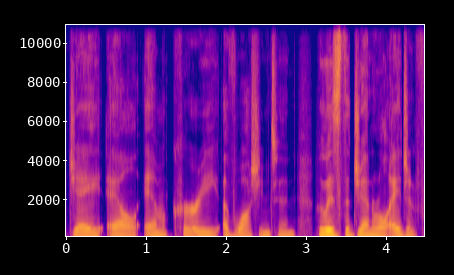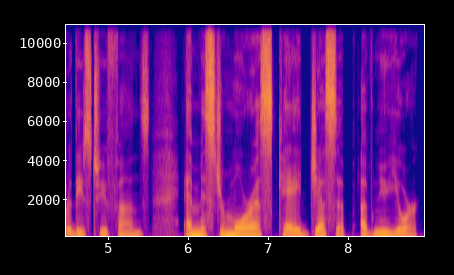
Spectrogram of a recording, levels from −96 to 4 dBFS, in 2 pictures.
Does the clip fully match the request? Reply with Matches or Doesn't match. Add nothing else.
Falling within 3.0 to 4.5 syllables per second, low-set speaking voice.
Doesn't match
